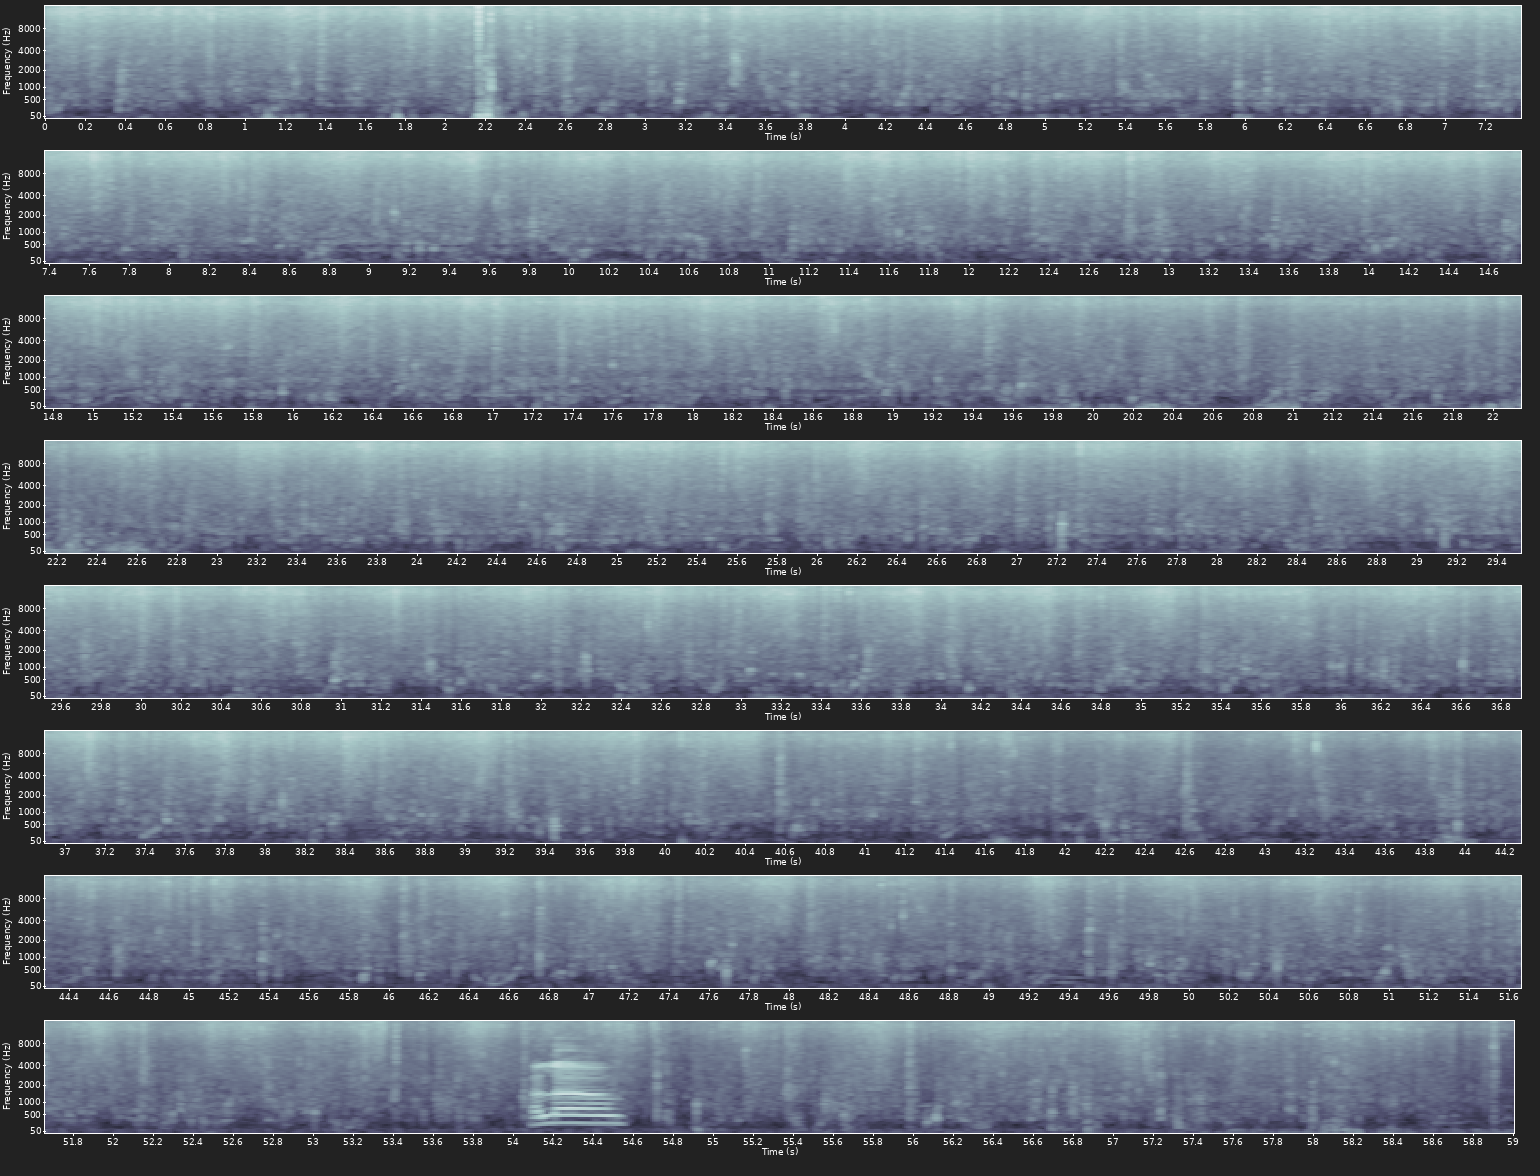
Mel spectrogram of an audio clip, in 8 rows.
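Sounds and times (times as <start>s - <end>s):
horse splashing through water: 0.0s - 59.0s
wind rumble on microphone: 19.6s - 23.0s.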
